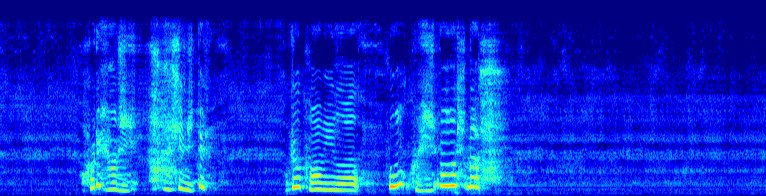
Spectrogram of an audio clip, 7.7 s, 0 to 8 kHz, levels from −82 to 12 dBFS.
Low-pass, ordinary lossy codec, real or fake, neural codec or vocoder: 7.2 kHz; AAC, 48 kbps; fake; autoencoder, 22.05 kHz, a latent of 192 numbers a frame, VITS, trained on one speaker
